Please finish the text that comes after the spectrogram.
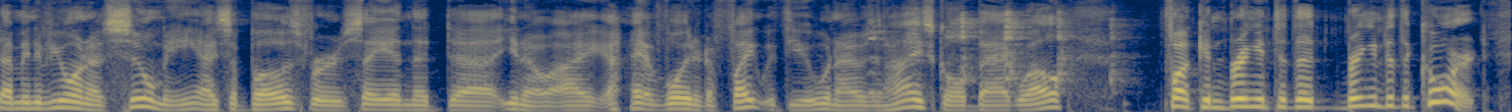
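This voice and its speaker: A man hosting a comedy podcast in a casual, rambling, profane and excitable ranting monologue. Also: on the high side. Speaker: podcast host.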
